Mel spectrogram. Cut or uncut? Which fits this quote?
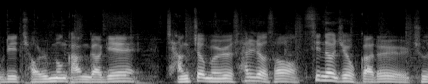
uncut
